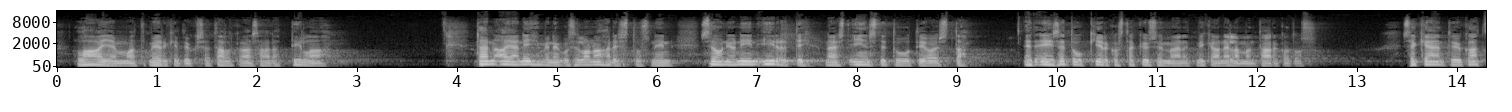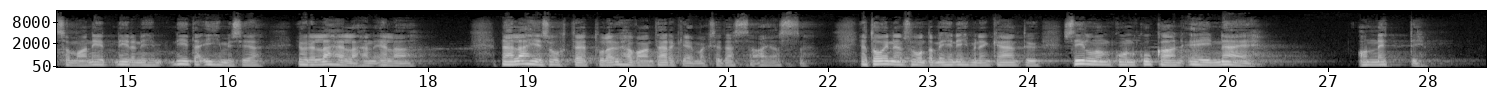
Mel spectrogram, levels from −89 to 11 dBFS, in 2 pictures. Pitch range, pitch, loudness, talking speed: 100-130 Hz, 115 Hz, -19 LUFS, 130 wpm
